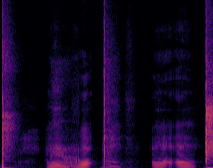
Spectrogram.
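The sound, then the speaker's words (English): Three sharp, loud claps about a second apart, a scene sync clap for a video recording, with a voice making two short drawn-out vocal syllables in each gap between claps. “All right, you can do a scene clap whenever.”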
